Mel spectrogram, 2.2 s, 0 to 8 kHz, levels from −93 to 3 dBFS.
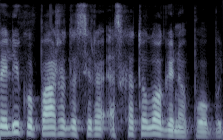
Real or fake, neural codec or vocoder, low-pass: real; none; 7.2 kHz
